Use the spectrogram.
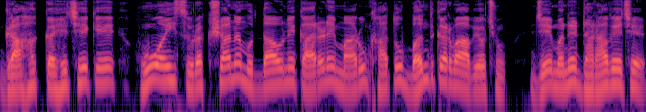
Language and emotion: Gujarati, fearful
